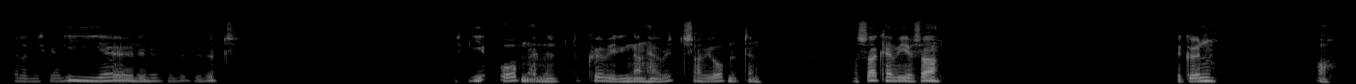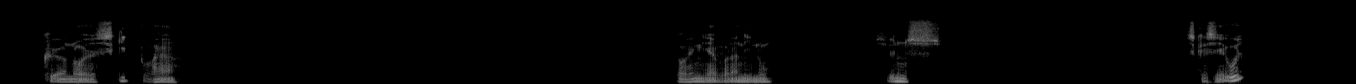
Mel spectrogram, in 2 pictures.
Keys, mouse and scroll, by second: 6.0-8.9 drag, 8.9-15.0 middle drag, 15.0-15.7 scroll down 1, 15.7-21.0 drag, 21.0-22.4 middle drag, 22.4-24.0 drag, 24.0-25.5 middle drag, 25.5 click, 25.9 middle click, 26.8-27.1 drag.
